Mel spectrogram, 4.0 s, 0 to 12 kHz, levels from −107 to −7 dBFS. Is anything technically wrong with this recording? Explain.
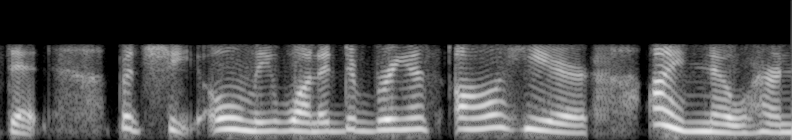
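Yes. From 2.99 to 3.07 s, VoIP packet loss concealed by the speech codec: roughly 60 ms of audio never arrived, which fits three lost 20 ms frames. The Speex decoder, running at 15 kbps over a 150 Hz to 3.7 kHz line, filled the gap by repeating its last pitch and filter with falling gain. The speech stretches into a brief buzzy tone or coloured noise that fades, and it stays weak or distorted as the decoder recovers once packets return.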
